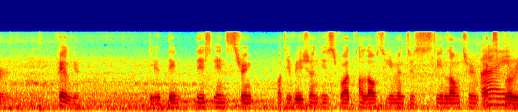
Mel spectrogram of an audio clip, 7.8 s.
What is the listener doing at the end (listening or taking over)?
taking over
